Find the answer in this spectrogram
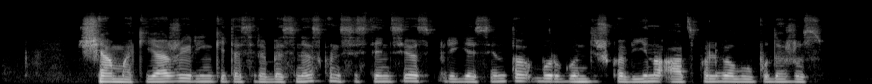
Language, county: Lithuanian, Klaipėda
